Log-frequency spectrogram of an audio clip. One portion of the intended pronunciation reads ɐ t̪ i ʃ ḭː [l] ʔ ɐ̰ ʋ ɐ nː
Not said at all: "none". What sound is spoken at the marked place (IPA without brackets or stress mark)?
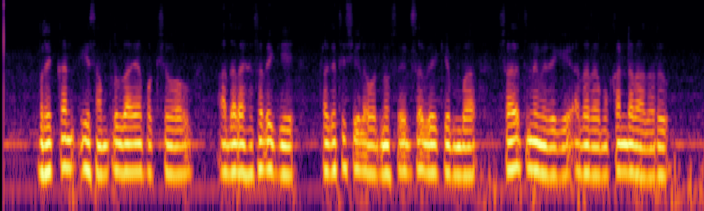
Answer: l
